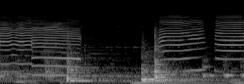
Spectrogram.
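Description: Live free-jazz ensemble playing: a horn holds slightly wavering, reedy notes over bass and drums. The horn drops away briefly about a second in, then comes back loudly together with a low bass note.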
